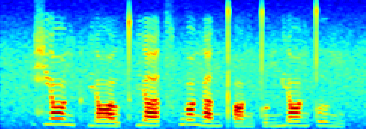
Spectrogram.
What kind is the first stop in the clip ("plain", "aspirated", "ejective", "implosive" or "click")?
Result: aspirated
